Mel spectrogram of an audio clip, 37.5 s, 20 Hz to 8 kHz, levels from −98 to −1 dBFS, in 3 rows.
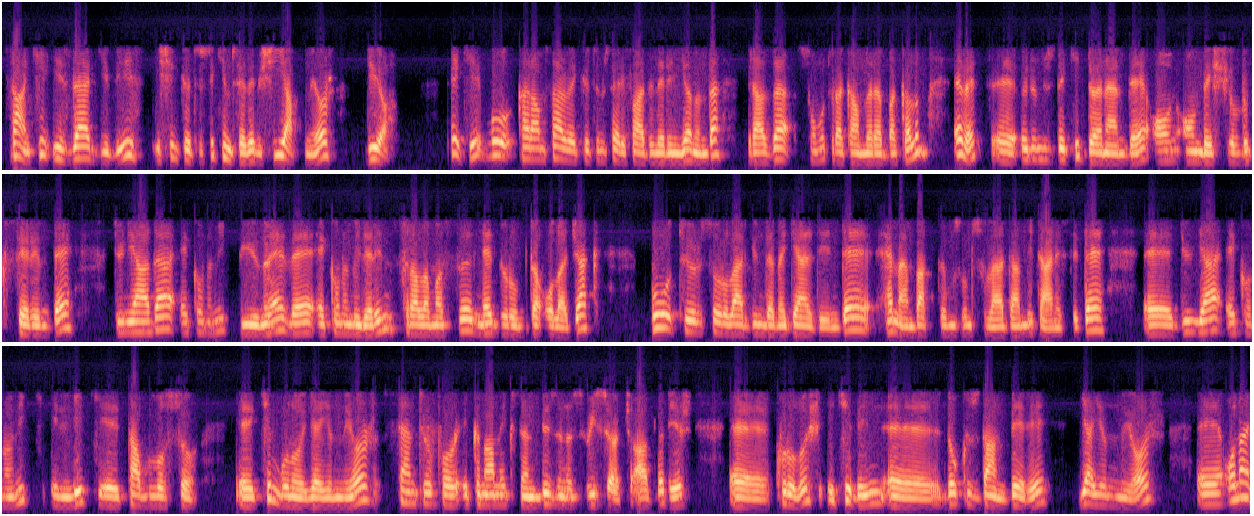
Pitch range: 120-160 Hz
